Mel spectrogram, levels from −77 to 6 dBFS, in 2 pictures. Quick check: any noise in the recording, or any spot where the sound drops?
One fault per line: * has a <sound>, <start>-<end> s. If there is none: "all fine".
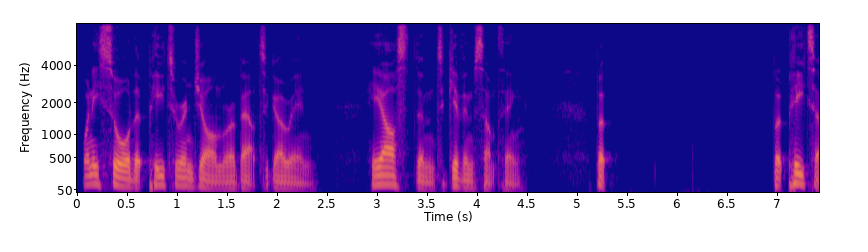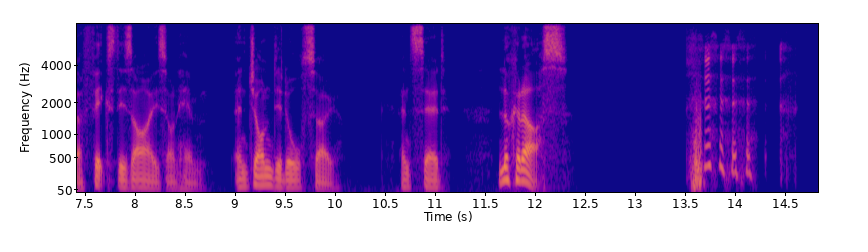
* has a laugh, 13.5-14.6 s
